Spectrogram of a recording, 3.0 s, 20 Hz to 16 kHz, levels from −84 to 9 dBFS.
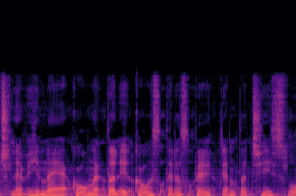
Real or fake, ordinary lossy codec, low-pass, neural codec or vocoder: fake; AAC, 64 kbps; 9.9 kHz; autoencoder, 22.05 kHz, a latent of 192 numbers a frame, VITS, trained on many speakers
